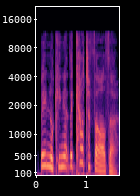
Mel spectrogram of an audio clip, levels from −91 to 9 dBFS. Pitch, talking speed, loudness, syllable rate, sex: 205 Hz, 215 wpm, -17 LUFS, 6.0 syllables/s, male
